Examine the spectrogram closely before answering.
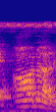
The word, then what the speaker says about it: honour: जैसे एग्जांपल है, इसको पढ़ेंगे ऑनर, क्या पढ़ेंगे, ऑनर। लेकिन इस प्रकार से यच लिखा है, यहाँ पे इसको होनर पढ़ सकते थे, क्यों, क्योंकि HONOUR था।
